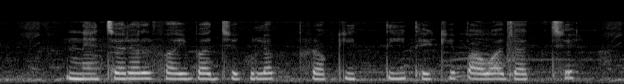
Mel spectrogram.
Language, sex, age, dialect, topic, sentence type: Bengali, female, 18-24, Western, agriculture, statement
